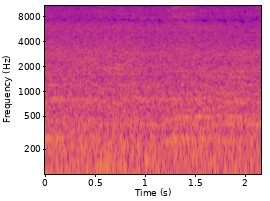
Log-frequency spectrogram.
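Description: Street traffic noise: a steady low rumble of city traffic with no distinct single event.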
